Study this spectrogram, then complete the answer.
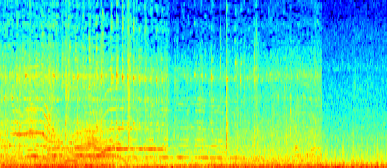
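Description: A crowd of spectators cheers and shouts from the roadside.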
